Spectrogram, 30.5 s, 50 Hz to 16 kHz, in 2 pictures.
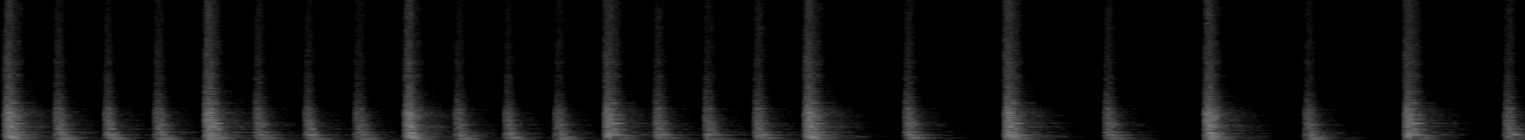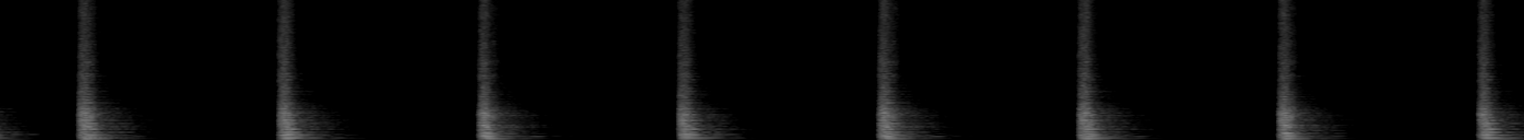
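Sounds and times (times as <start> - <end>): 
string rhythm accompaniment: 0.0 - 9.4, 10.0 - 11.4, 12.0 - 16.6, 18.0 - 18.6, 20.0 - 20.6, 22.0 - 22.6, 24.0 - 24.5, 26.0 - 26.6, 28.0 - 28.5, 30.0 - 30.4.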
